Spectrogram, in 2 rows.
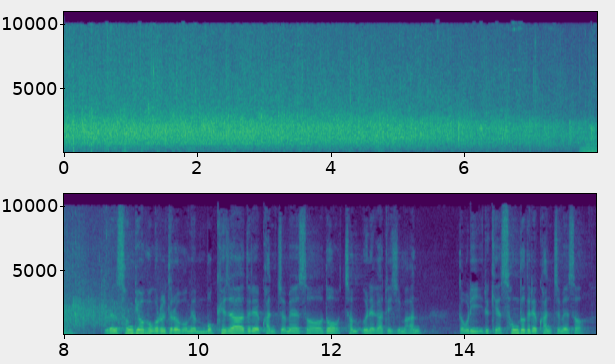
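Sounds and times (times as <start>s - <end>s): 
audience applauding: 0.0s - 9.2s
speech: 8.6s - 15.9s.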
